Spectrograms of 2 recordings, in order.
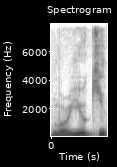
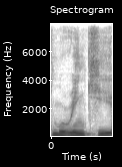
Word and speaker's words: Muriuki: It's not Muriuki the way it's supposed to be pronounced. It's Murinki, it's Maranki, it's Moronki. I don't know.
